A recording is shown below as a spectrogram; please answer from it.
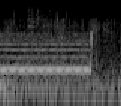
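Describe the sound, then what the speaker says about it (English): A phone is dialed, giving a single steady electronic tone that holds for about a second before cutting off with a faint click, then quiet room noise. "Georgie steps away from Mac and dials her phone."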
